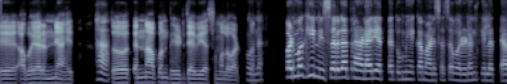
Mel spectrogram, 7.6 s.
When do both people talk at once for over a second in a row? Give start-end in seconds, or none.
none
